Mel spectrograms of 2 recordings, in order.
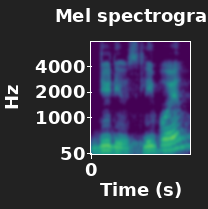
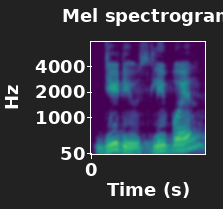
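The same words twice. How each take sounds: The two takes are said the same way.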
